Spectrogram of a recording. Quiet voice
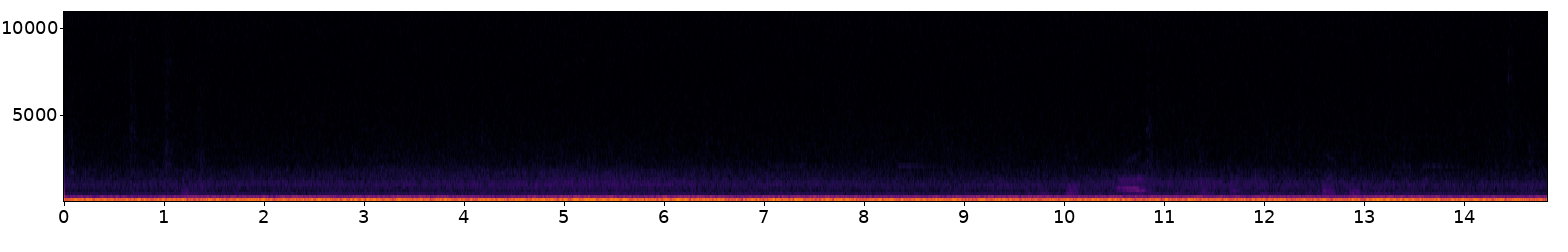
0:10.4 0:11.1

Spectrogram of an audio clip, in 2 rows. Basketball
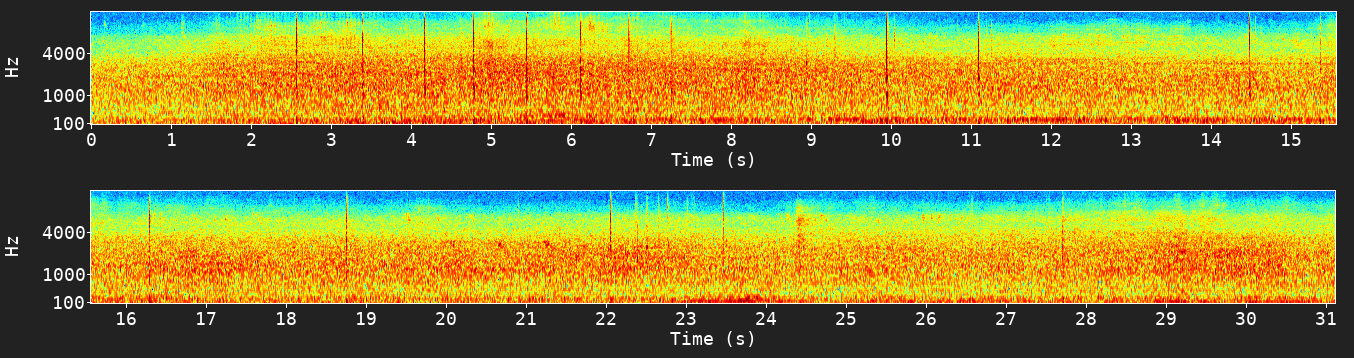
0:02.1 0:09.3, 0:09.9 0:10.2, 0:14.3 0:16.6, 0:22.0 0:23.6, 0:27.6 0:28.5

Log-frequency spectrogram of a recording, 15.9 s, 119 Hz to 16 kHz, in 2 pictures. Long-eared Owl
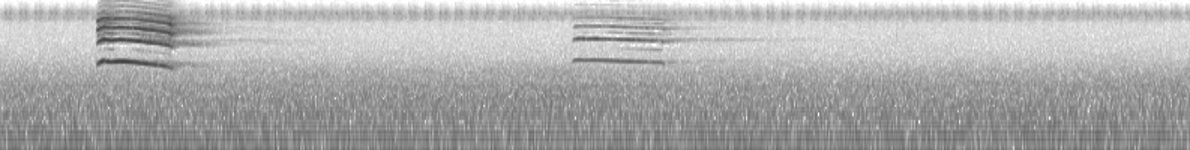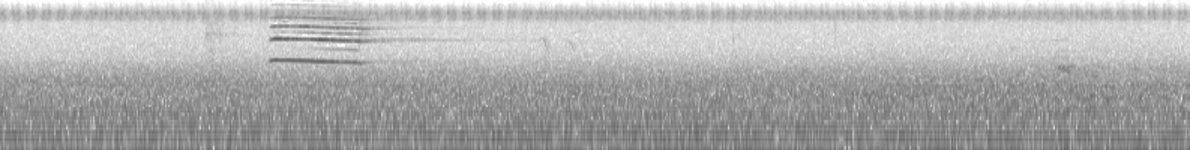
0:00.6 0:01.6, 0:03.8 0:04.7, 0:09.7 0:10.9

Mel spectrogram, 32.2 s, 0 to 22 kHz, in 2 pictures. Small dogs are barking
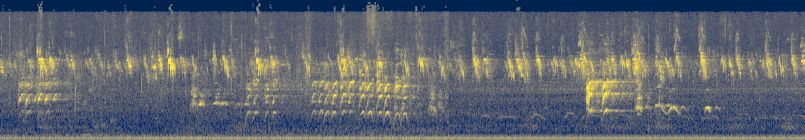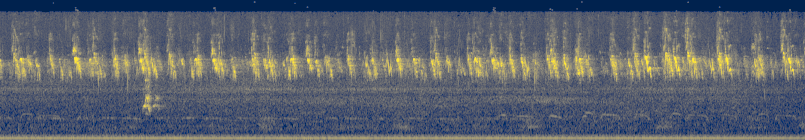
0:00.3 0:02.2, 0:03.6 0:09.0, 0:11.6 0:14.6, 0:18.5 0:19.8

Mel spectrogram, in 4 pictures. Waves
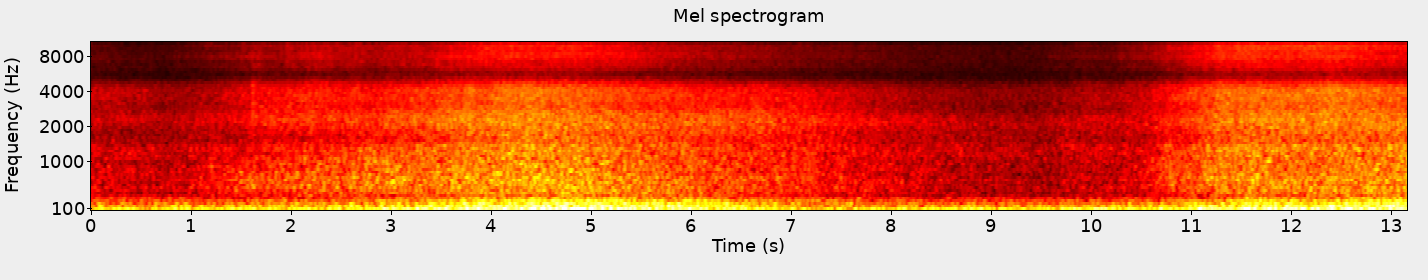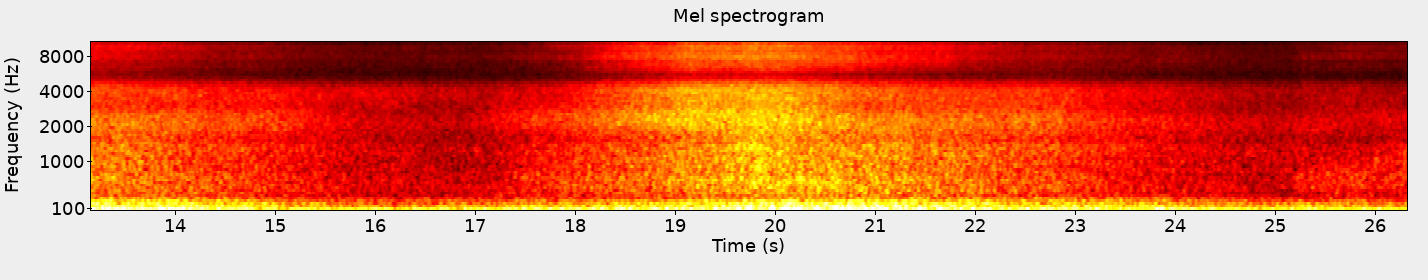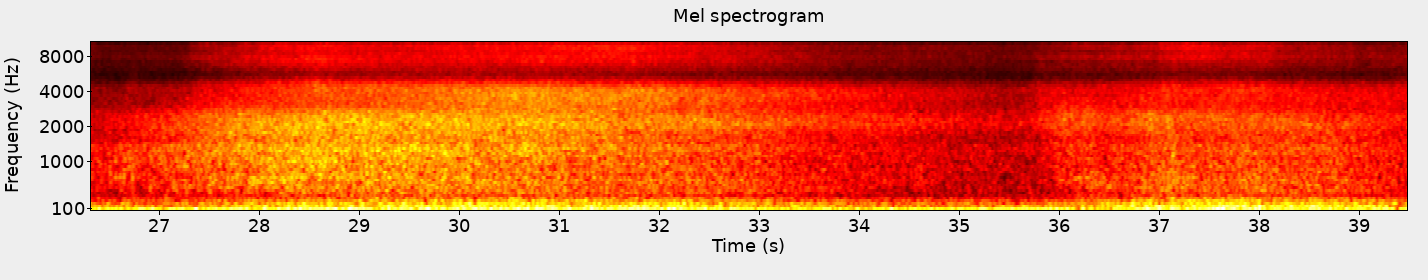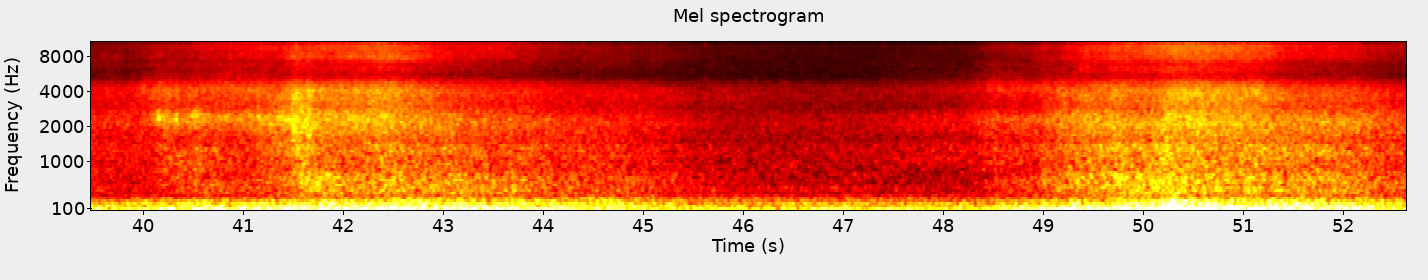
0:26.5 0:45.9, 0:47.6 0:52.6

